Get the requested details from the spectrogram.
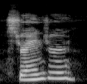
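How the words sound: It rises at the end like a question.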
